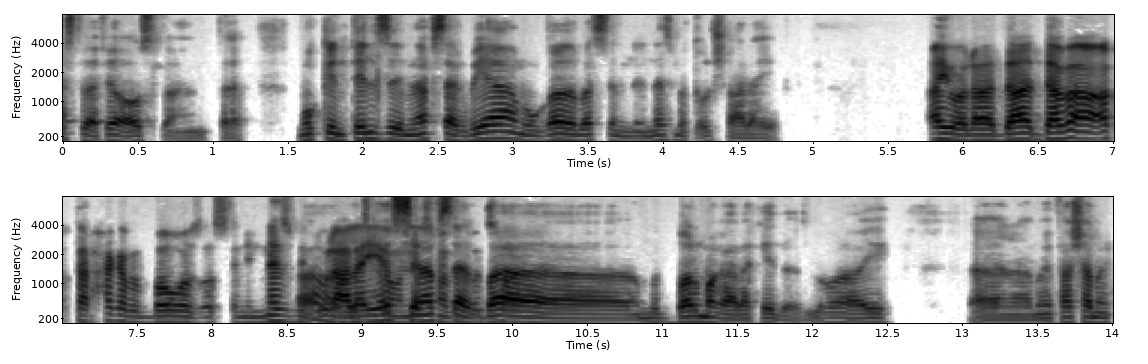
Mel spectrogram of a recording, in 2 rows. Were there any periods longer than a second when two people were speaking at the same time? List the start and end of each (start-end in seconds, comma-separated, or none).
8.6-10.1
